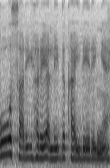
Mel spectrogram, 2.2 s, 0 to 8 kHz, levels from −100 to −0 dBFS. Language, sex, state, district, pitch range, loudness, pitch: Hindi, female, Punjab, Fazilka, 175-200 Hz, -17 LUFS, 190 Hz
